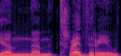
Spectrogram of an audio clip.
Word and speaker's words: Trefriw: It is the Trefriw, T-R-E-F. R-I-W.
